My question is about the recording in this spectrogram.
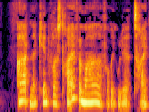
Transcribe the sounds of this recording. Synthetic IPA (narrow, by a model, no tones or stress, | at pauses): ʔɑ̈ːd̥n̩æɐkʰen̰d̥fɒ̽æsd̥ʁɑɪfəmɑ̈ːð̩ˠɒfɔ̽ʁɛɡ̥ulḛːɐ̰d̥̚t͡sʰʁaɡ̥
